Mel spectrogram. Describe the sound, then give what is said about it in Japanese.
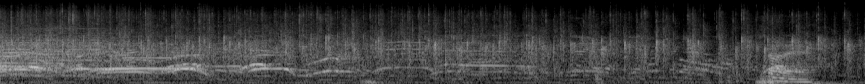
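A crowd applauds steadily, a dense wash of clapping that holds fairly loud throughout, with whistling or cheering tones rising and falling over it. “…に大きな拍手をお願いします。”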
